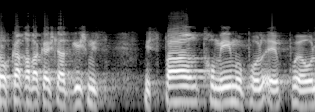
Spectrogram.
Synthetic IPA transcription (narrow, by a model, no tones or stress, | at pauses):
oχkaχavakajeʃlead̪ɡiʃmi | mispaʁt̪χumimpeol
